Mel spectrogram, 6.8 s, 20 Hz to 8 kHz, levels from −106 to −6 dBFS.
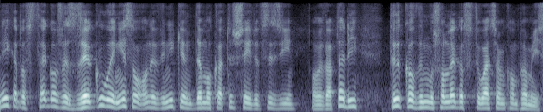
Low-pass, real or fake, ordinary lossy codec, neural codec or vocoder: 7.2 kHz; fake; none; codec, 24 kHz, 0.9 kbps, WavTokenizer, small release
